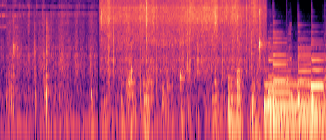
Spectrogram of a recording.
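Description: Rolled oats pouring into a bowl with a few light ticks, then chopped onion and carrot sizzling as they fry in a pot while being stirred with a spatula. Acoustic guitar music comes in near the end.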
